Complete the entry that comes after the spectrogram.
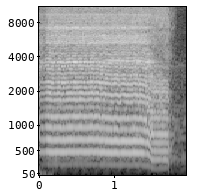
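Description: A pneumatic high-frequency peening hammer, driven by compressed air from a compressor, strikes the edge of a weld seam 200 times per second, a loud steady insect-like drone with a low pitch and rich harmonics that dips slightly before cutting off near the end.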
